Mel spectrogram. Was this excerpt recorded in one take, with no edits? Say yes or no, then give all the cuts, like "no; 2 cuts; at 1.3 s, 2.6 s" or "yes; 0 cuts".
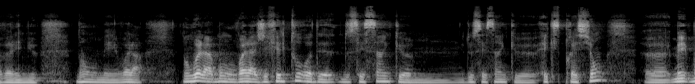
yes; 0 cuts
